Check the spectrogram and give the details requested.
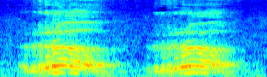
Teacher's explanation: र र करताना आपली जीभ जी आहे ती कंपित होते. कंपित म्हणजेच कंपन, जसं की आपण त्याला इंग्लिश मध्ये म्हणतो व्हायब्रेशन. · आपल्याला टाळूला जीभ लागते वरती, टाळूच्या पाठीमागे म्हणजे मूर्धा जो भाग आहे त्या ठिकाणी, परंतु र र करताना आपली जीभ जी आहे ती कंपित होते. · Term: कंपित वर्ण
